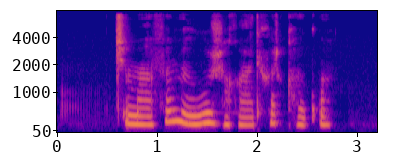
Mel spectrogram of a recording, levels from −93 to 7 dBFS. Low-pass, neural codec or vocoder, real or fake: 7.2 kHz; none; real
